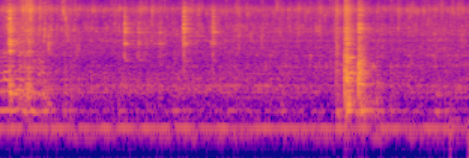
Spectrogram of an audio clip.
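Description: Chicken pieces and potatoes tipped from a bowl into hot masala in an aluminium pot, sizzling, with scattered clicks and a loud clatter against the pot about four and a half seconds in.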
